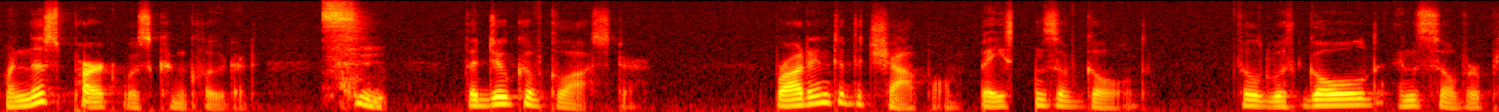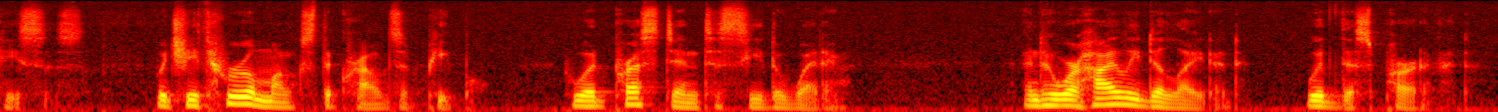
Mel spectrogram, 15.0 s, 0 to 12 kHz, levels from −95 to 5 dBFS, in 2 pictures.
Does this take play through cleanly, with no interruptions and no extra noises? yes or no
no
